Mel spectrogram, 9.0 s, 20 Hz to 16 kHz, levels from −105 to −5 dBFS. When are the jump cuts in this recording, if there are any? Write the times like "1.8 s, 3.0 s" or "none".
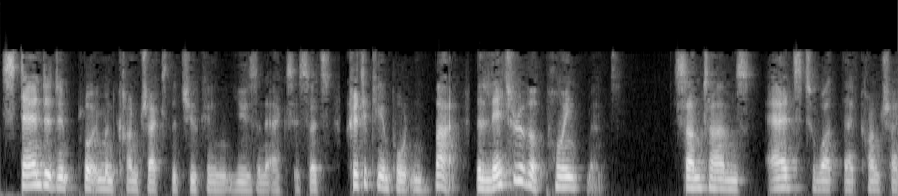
3.4 s, 4.7 s, 6.4 s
